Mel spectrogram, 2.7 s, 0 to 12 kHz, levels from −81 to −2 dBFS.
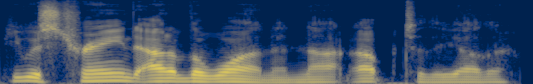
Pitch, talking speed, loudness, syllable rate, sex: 115 Hz, 290 wpm, -19 LUFS, 6.3 syllables/s, male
